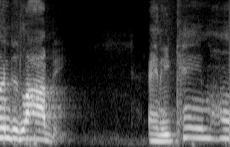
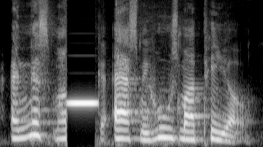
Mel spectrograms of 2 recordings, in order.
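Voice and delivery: louder, indignant; a father voicing his son's anger; outraged retelling; 3 semitones higher, 7 dB louder than usual. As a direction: spit out the insult in disbelief. Son's outraged retold quote.

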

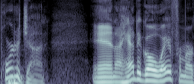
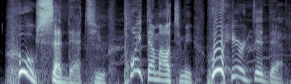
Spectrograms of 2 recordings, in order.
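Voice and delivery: indignant boss; 4 semitones higher, 4 dB louder than usual. Retold or imitated. Festival founder demanding who wronged the reporter, mock stern. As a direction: play the boss demanding a culprit.

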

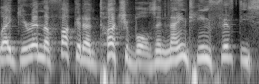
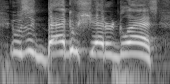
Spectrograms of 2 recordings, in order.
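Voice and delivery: ordinary talk

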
